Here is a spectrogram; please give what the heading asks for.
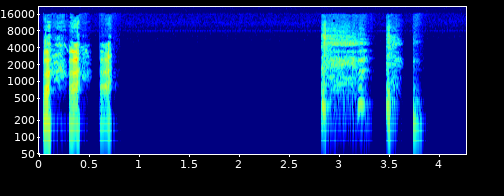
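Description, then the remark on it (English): Three sharp coughs in quick succession, a pause of silence, then a longer raspy cough followed by two more short bursts. “I got a cough.”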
